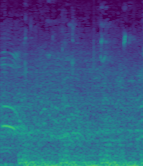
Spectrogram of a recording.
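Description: A basketball being dribbled on a hardwood court, over a steady low arena rumble.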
